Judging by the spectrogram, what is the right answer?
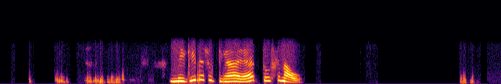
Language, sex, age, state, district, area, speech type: Dogri, female, 30-45, Jammu and Kashmir, Reasi, rural, conversation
